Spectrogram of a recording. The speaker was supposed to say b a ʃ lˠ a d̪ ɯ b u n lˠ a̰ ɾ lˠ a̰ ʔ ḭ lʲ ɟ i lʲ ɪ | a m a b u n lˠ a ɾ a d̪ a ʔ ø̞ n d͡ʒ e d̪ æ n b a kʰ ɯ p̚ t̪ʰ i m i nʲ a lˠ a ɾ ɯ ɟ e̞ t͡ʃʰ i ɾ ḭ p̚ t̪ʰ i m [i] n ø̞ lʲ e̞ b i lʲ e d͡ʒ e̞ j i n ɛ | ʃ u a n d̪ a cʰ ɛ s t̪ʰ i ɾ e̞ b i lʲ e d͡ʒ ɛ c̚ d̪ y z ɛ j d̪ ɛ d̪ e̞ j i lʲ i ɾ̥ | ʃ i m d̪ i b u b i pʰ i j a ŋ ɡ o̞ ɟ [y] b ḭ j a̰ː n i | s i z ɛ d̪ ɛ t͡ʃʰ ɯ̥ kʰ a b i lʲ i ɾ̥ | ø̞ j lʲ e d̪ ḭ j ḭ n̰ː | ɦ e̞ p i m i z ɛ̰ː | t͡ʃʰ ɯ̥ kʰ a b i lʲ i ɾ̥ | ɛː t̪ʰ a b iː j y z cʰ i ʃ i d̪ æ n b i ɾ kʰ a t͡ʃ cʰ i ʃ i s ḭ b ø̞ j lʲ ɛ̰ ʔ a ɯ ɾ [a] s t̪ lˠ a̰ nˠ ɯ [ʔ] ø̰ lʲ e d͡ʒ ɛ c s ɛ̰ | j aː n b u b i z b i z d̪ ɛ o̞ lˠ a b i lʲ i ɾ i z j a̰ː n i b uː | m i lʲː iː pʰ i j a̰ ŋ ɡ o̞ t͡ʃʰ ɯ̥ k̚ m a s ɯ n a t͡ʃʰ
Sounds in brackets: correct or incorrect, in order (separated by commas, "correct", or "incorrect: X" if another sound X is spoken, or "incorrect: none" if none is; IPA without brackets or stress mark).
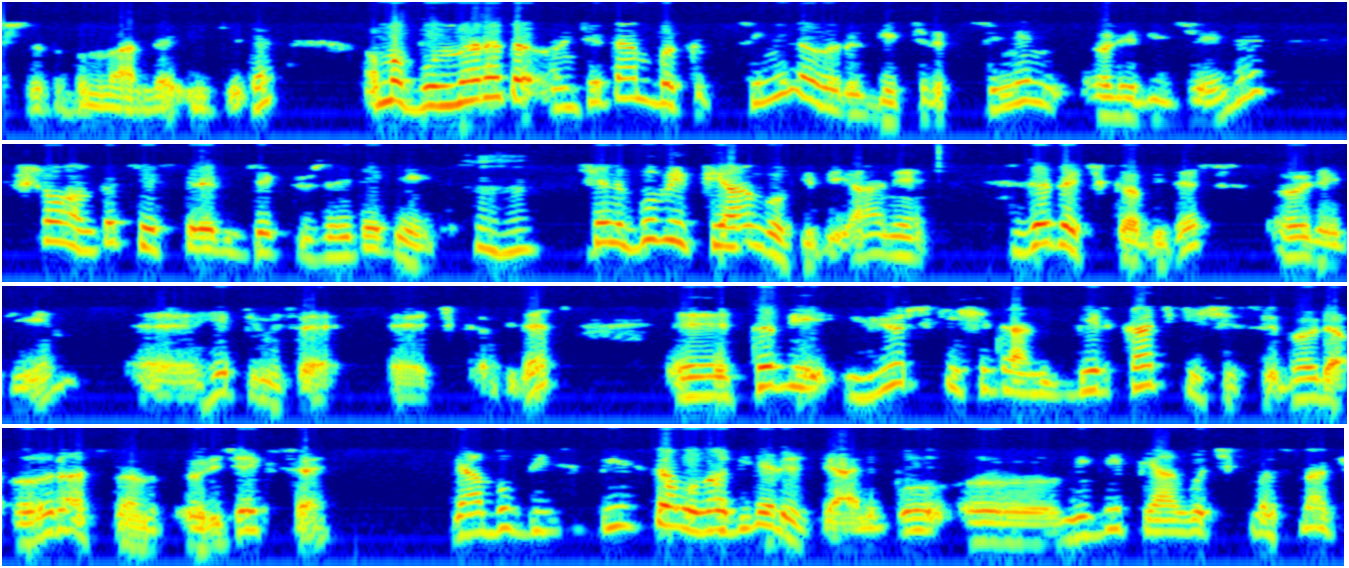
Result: correct, incorrect: i, correct, incorrect: p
